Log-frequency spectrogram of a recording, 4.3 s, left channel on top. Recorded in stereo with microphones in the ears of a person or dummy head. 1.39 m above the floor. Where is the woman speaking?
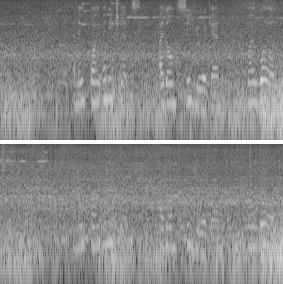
75° left (ahead or behind).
